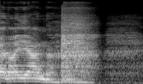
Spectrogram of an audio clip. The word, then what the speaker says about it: Adrien: Adrien, là je prononce bien? Tu préfères que je dise Adrien ou Adriane? Comme vous voulez. Adrien, ça va? Je préférerais Adriane.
